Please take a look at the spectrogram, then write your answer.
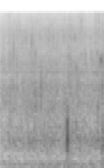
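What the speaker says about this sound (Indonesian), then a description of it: "Ini kita tumis sampai bawangnya ini harum ya." Chicken with onion, ginger and garlic stir-fries in a pan, giving a steady soft sizzle with a faint clink of stirring, no voices over it.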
